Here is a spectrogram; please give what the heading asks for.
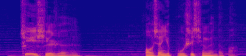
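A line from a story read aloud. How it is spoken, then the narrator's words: Questioning tone. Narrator (Chinese): 易灵 一脸询问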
